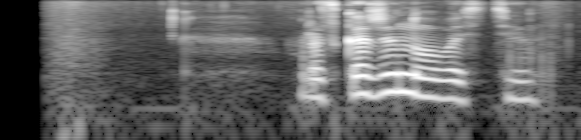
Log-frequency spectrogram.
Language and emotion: Russian, neutral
